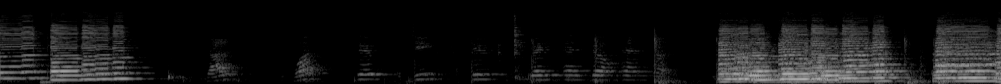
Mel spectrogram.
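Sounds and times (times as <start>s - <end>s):
saxophones playing at G: 0.0s - 1.6s, 7.2s - 10.0s.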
